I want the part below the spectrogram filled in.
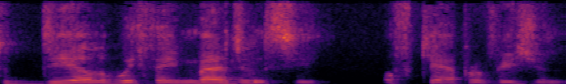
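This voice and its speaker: The speaker has a Greek accent and talks at a moderate pace. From Greece. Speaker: dental public health expert. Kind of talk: conference talk. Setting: conference panel. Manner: halting.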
